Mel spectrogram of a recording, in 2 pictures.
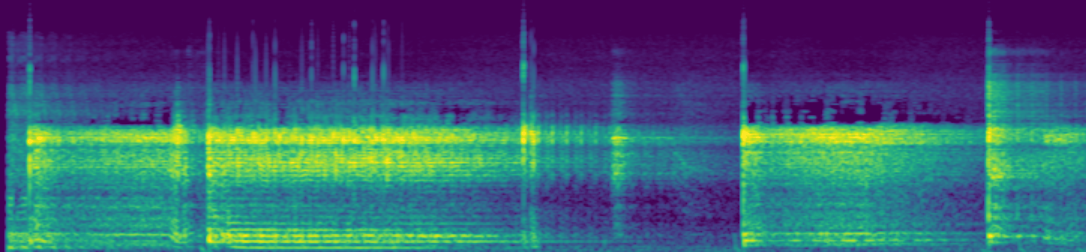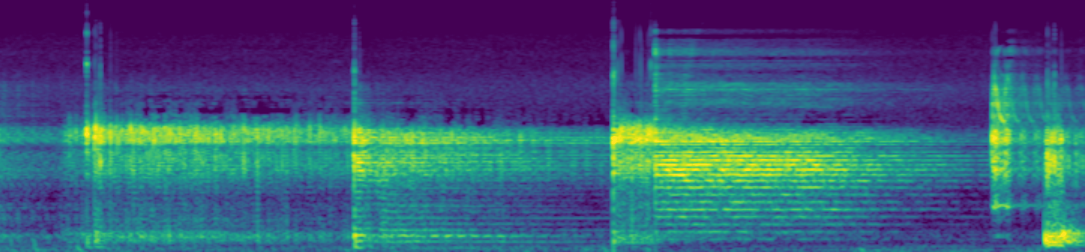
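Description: Electronic synthesizer intro played on iPad synth apps (SKIID and Apolyvoks): harsh, static-like distorted synth swells that start suddenly and fade away, repeating every two seconds or so.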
